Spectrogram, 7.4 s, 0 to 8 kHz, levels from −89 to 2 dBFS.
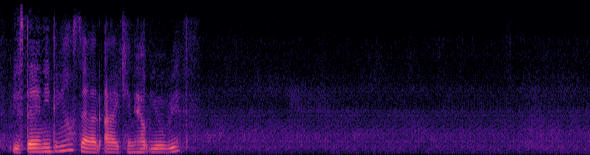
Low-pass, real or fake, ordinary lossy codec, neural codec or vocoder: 7.2 kHz; fake; Opus, 24 kbps; codec, 16 kHz, 0.9 kbps, LongCat-Audio-Codec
